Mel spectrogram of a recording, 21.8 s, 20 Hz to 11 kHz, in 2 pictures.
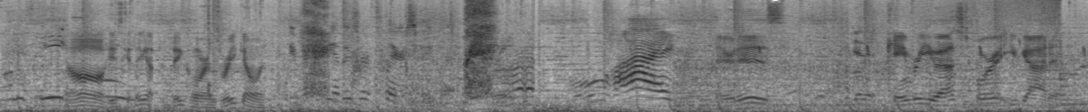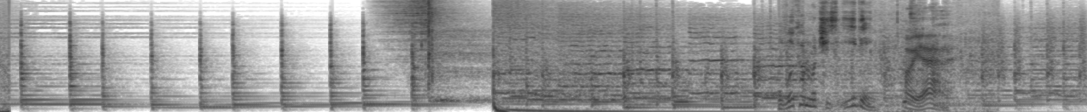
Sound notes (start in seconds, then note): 4.6 hissing; 11.8 upbeat music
